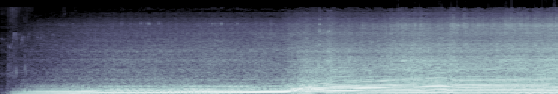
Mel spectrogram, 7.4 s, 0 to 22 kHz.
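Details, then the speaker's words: Chevy 350 Vortec V8 with aftermarket cam and valve springs on 87 octane, driving through rising revs: faint pebble-like rattling under load; detonation (spark knock), before adding 93 octane. "it sounds like little Pebbles hitting the firewall you'll notice it in the videos"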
